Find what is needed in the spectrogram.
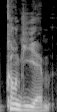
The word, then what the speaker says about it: Canguilhem: Philosophe, médecin, résistant, Georges Canguilhem, ou Canguilhem, selon qu'on adopte la prononciation de sa région natale dans le sud de la France, à Castelnaudary.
